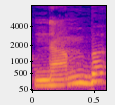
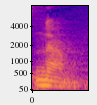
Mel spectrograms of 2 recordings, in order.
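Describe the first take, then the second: First: A b sound is pronounced after the m. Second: The word ends on m with no b. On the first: The speaker calls it wrong. "It is not namb" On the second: The speaker calls it right. "It is nam"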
